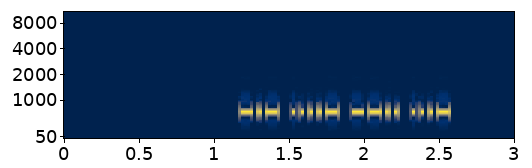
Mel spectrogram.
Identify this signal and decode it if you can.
Morse code, heard as a keyed tone, about 38 wpm, 700 Hz. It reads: K4ZV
